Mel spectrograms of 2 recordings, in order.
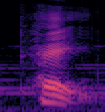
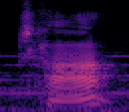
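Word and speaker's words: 茶: People there mostly speak Mandarin, in which the drink is pronounced cha.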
